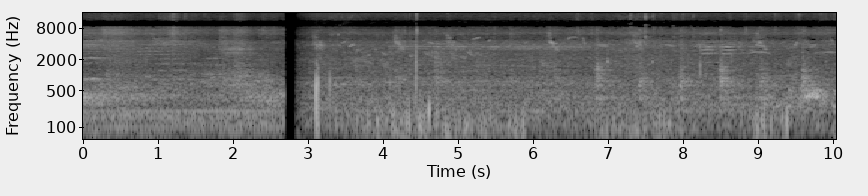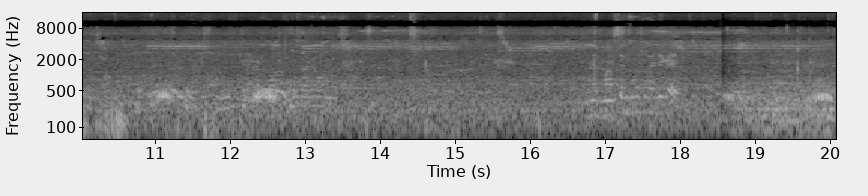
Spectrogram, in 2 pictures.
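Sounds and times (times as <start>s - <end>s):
pigeon cooing: 9.1s - 13.1s, 18.6s - 20.0s.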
